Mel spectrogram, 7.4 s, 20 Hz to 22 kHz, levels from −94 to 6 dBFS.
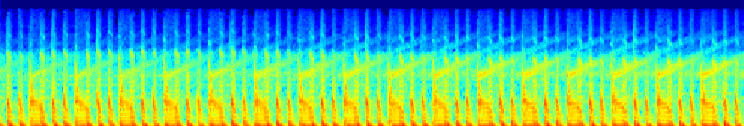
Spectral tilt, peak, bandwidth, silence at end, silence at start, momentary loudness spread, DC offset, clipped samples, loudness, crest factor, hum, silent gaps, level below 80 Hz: -7.5 dB/octave; 0 dBFS; 7.6 kHz; 0 s; 0 s; 1 LU; under 0.1%; under 0.1%; -16 LUFS; 14 dB; none; none; -18 dBFS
